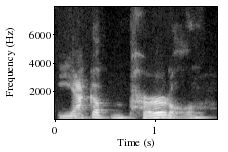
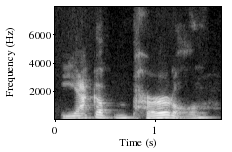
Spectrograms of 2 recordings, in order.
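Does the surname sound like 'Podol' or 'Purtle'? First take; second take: Purtle; Purtle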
